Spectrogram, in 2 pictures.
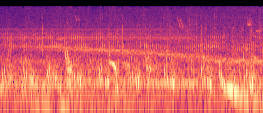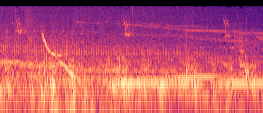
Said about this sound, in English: And now, let's listen to this great looking critter called a Weddell seal. This recording, by the way, was made by Doug Quinn.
